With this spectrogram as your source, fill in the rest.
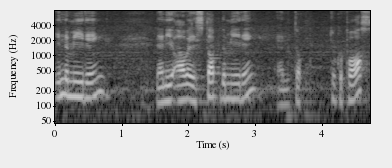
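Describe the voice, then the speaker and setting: A man with a Dutch accent, fairly high in pitch, with ordinary pitch variation. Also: moderate pace. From Netherlands. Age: 40s. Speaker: social worker. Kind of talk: interview. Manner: halting.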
